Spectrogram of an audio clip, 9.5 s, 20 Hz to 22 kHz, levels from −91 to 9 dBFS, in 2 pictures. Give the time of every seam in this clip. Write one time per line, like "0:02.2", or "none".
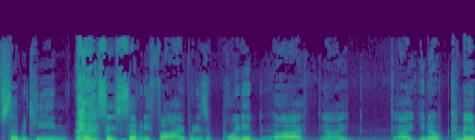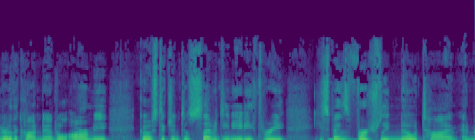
0:04.5
0:06.4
